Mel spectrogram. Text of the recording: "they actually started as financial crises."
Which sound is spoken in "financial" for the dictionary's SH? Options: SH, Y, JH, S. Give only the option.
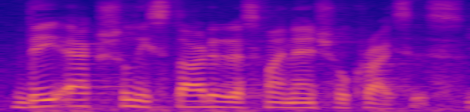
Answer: SH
